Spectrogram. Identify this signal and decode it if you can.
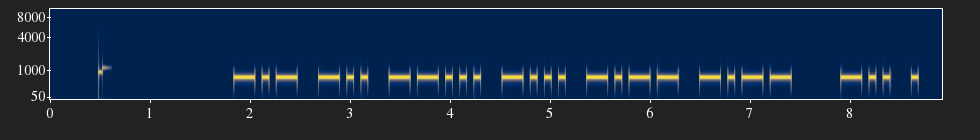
Morse code, heard as a keyed tone, about 17 wpm, 700 Hz. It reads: KD7BYY DE
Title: USA Callsign DE Callsign - 6 Characters - 17wpm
